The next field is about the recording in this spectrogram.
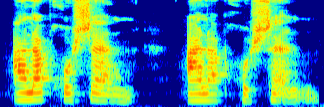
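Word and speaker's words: à la prochaine: see you next time the o is closed and the ai is an open a sound like in the word fair in english so it's a la prochaine a la prochaine it's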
